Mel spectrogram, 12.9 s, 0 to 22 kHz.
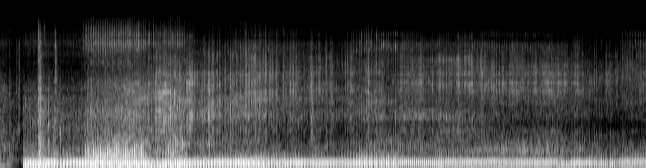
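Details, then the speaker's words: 2017 Tao Tao ATA125D pit wheeler quad, reassembled after repairs: small single revs up crisply, holds a buzzing drone and eases back smoothly, no bogging or misfire in forward or reverse, smooth throttle response; normal running. "You know, it doesn't run bad. Forward, reverse, there's no bogging. I can light off across the lawn there. Throttle response is smooth."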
